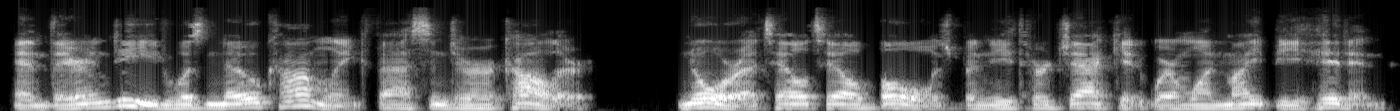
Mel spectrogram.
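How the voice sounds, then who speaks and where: With a lowish voice and moderate pace, a male audiobook narrator performs scripted narration of a science fiction novel, including character voices.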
